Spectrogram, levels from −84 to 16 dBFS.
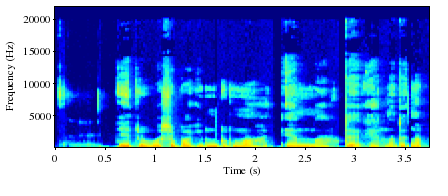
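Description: Damaged data in a compressed stream appears twice, from 1.58 to 1.64 s and again from 3.52 to 3.57 s, each lasting under 60 ms. At those points the encoded bytes feeding the decoder were corrupt, so it could not interpret the affected frames correctly and had to regain sync at a later frame header. The speech is interrupted there by a brief chirp, squawk, click or short hole that does not belong to the recording.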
